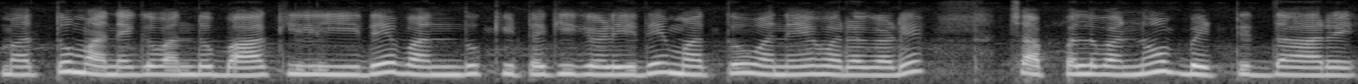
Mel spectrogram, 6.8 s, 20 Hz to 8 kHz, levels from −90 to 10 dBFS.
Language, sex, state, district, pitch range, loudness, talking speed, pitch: Kannada, female, Karnataka, Bidar, 250-275 Hz, -15 LUFS, 105 wpm, 260 Hz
